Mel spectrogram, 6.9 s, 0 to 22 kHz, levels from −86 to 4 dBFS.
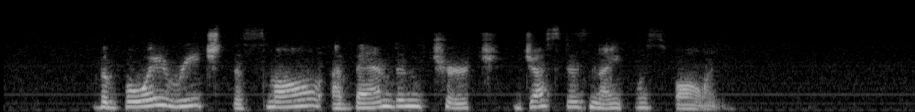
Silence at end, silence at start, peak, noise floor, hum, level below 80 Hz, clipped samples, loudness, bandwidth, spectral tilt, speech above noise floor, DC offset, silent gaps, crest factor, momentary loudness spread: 1.45 s; 0.7 s; -12 dBFS; -65 dBFS; none; -64 dBFS; under 0.1%; -27 LUFS; 7.8 kHz; -6 dB/octave; 38 dB; under 0.1%; none; 18 dB; 11 LU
